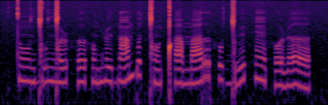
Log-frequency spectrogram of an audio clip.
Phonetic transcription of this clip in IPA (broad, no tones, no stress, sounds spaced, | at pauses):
t ũ ɡ͡ǀ u ŋ͡ǀ o ɭ h ɵ h ũ b ɳ y ɠ ã b ɾ ɵ ǀ õ ǃʰ a m a r h u ɡ͡ǀ y h ẽ h o ɳ ɜ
